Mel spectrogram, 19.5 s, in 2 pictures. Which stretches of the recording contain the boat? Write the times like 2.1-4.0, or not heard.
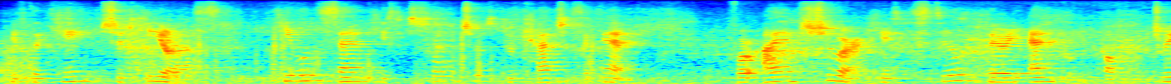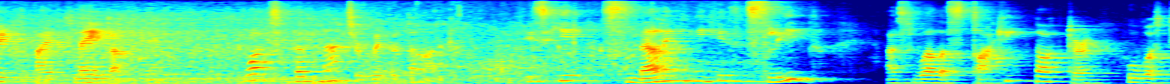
0.2-16.1.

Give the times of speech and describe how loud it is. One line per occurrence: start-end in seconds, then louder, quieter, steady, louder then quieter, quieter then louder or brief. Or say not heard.
0.1-19.4 steady.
